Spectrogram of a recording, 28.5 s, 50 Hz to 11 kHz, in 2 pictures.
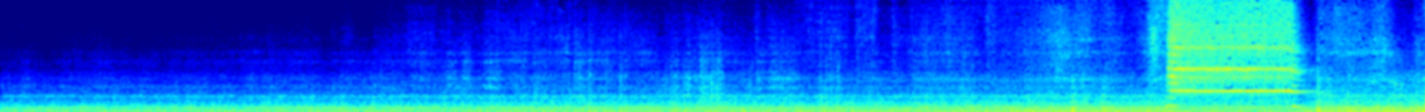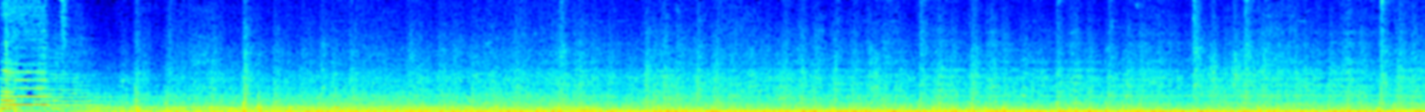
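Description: VL80S electric locomotive hauling a freight train, its rumble growing as it approaches. It sounds its horn twice: a high blast about 12 seconds in, lasting just over a second, then a shorter, lower and louder blast about two seconds later. The freight wagons then roll past with a steady low rumble and wheel clatter.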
